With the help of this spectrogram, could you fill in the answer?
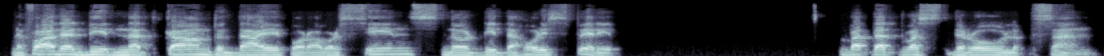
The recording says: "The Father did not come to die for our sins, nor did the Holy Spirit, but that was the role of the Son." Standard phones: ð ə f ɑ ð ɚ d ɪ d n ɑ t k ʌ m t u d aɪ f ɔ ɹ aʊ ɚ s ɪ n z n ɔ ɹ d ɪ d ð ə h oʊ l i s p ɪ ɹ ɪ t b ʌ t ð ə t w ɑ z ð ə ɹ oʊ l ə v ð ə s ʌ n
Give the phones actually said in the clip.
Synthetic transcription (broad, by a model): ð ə f ɑ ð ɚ d ɪ d n ɑ t k ʌ m t u d aɪ f ɔ ɹ aʊ ɚ s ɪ n s n ɔ ɹ d ɪ d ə h oʊ l i s p ɪ ɹ ɪ t b ʌ t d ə t w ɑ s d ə ɹ oʊ l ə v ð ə s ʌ n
